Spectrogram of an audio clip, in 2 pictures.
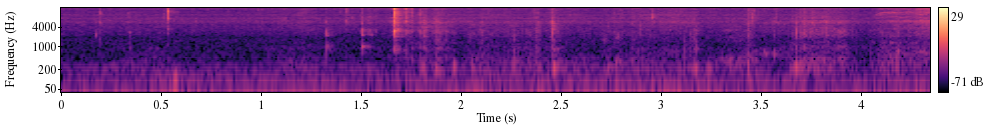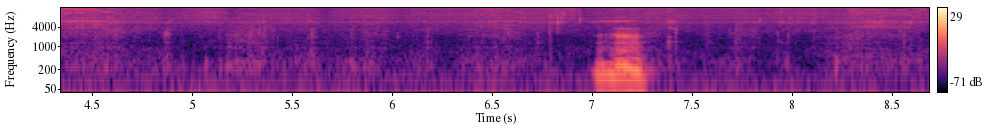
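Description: Quiet, soft chewing of unsalted saltine-style crackers topped with lentil stew from a 2013 Humanitarian Daily Ration, with small crunches through the clip and one louder, close bite-and-chew burst near the end.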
